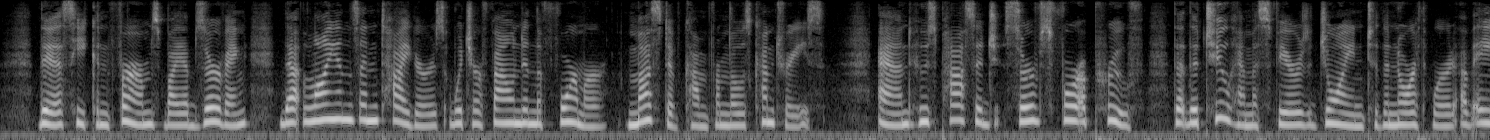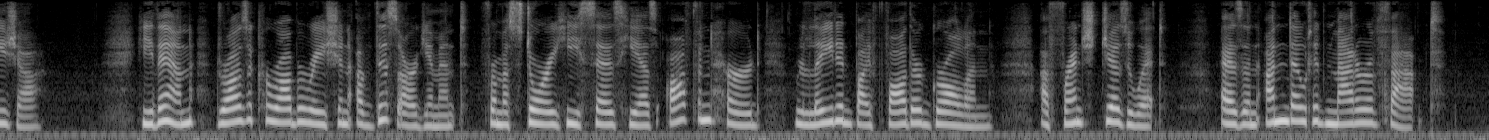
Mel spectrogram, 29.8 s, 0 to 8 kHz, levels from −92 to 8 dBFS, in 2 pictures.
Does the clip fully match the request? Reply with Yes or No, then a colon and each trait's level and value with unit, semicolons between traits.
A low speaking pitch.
No: high, 235 Hz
